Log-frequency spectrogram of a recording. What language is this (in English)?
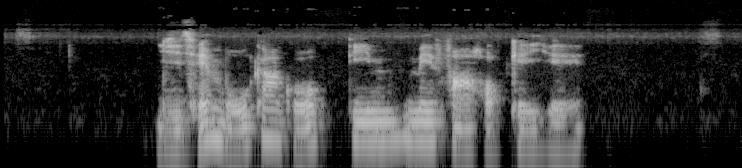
Cantonese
